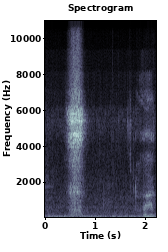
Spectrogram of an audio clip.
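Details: Male forcing a sneeze for a sneezing challenge, trying to keep eyes open, which hurt: a single loud, sharp sneeze burst, followed by quiet room noise and a faint voice.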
